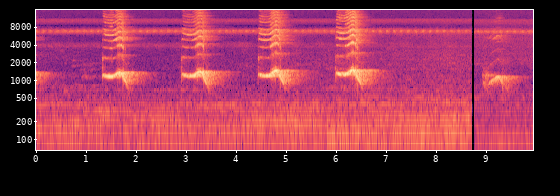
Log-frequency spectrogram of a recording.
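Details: Tuwu bird calling overhead in Malaysia, five strong whistled calls about every 1.6 seconds, each a level tone that rises slightly before dropping steeply, carrying bright overtones; faint low hum beneath.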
